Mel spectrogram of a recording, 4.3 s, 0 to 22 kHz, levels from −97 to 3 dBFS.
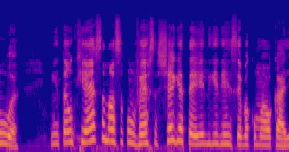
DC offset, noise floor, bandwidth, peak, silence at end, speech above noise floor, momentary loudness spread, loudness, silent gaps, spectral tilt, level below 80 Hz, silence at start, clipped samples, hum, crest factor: under 0.1%; -66 dBFS; 13.5 kHz; -18 dBFS; 0 s; 34 dB; 6 LU; -32 LUFS; none; -4 dB/octave; -68 dBFS; 0 s; under 0.1%; none; 14 dB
